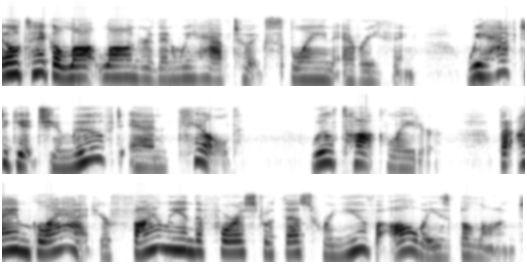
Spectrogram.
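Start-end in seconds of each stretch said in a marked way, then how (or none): none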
